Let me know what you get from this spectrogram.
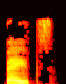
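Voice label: "baits", British English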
